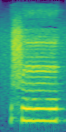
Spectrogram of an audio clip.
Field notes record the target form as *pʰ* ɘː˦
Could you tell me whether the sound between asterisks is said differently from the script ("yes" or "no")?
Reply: yes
